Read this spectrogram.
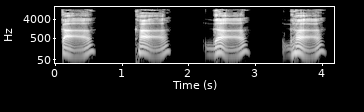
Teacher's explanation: તમે જોશો કે તે ગળામાંથી બોલાય છે તેથી આ કંઠ્ય વ્યંજન છે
